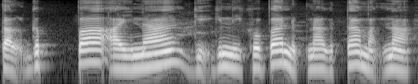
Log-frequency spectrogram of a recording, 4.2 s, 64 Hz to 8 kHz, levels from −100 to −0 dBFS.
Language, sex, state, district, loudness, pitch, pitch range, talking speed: Garo, female, Meghalaya, West Garo Hills, -17 LUFS, 180 Hz, 160-200 Hz, 85 wpm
